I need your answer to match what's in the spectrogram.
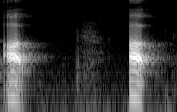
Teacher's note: So it's a lax a sound going into a voiceless P.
